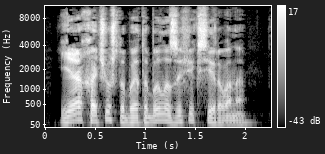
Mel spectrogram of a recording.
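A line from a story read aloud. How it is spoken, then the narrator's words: Sharp. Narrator (Russian): резко произнес бывший судья Рикард Франсен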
